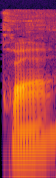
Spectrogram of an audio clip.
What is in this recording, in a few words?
"kua2", chinois; Cours de Chinois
